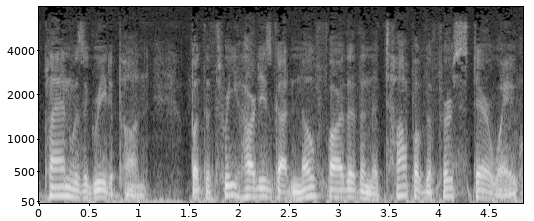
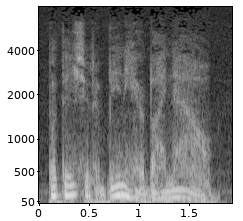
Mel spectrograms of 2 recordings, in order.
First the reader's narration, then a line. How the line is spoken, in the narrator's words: Joe whispered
